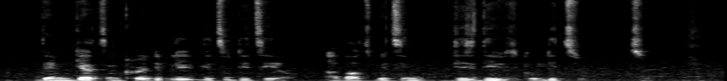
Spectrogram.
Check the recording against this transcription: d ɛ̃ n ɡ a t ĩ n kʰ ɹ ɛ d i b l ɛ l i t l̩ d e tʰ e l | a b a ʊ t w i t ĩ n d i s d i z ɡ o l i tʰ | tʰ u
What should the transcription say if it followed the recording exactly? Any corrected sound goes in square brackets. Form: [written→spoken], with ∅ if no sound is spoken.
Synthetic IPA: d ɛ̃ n ɡ [a→ɛ] t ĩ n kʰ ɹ ɛ d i b l [ɛ→i] l i t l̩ d [e→i] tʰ e l | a b a ʊ t w i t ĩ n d i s d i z ɡ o l i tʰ | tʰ u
